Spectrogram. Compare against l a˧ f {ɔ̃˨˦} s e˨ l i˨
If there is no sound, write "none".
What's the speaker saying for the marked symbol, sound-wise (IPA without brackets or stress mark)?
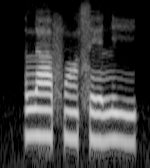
ɔ̃˨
